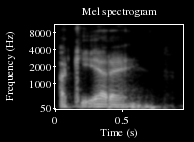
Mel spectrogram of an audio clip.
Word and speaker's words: Akureyri: We have Icelandic White Ale from Einstock Olgert in Akureyri, Iceland. And the Hitachino White Ale from Hitachino Nest Beer. It's called Kiyuchi Brewery in Japan. – Nice pronunciation on Akureyri.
